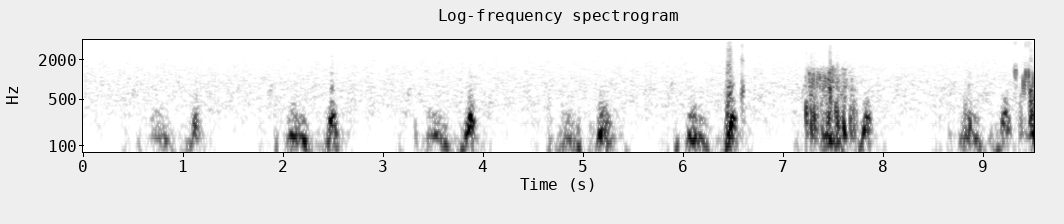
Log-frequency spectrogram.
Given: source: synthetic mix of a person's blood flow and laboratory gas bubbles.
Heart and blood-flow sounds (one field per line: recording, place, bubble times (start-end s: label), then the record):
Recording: Doppler ultrasound of blood flow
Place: precordium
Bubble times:
6.41-6.51 s: bubbles
6.57-6.62 s: bubbles
7.18-7.75 s: bubbles
8.79-8.89 s: bubbles
9.29-9.52 s: bubbles
From the record:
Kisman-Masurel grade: 223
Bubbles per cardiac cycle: several, 3 to 8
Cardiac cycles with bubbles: 10 to 50%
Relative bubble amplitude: loud (0.450 to 0.775)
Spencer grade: 2 (many but less than half of the cardiac periods contain bubble signals, singularly or in groups)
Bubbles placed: anywhere in the cardiac cycle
